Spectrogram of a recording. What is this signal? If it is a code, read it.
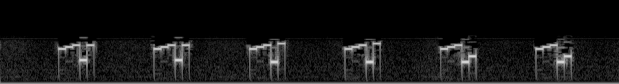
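Five-tone selective call (ZVEI), heard as quick runs of five tones, tones of about 70 ms. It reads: 89020 89020 89011 89011 89014 89014
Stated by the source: ZVEI five-tone call 89001 received by SDR, from the server of Feuerwehr Orlamünde (fire brigade).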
